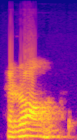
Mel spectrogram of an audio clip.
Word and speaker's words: wrong: Wrong. W is silent.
